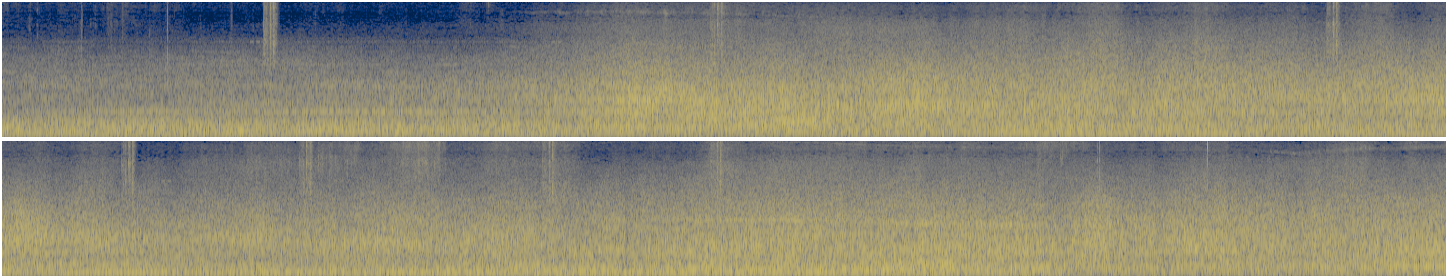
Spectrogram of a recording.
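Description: Train rolling past with a steady low engine hum and the rumble of its wheels on the rails, growing louder about six seconds in, with scattered sharp clicks.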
